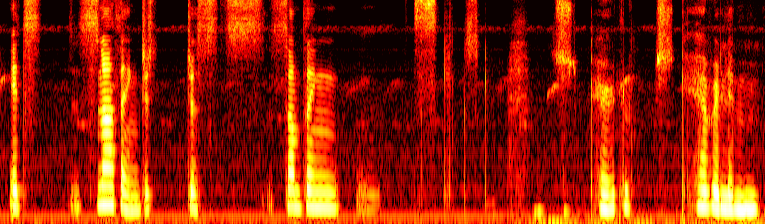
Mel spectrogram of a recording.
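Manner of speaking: acted halting sobby stammer, fading to whispers; slow, faltering, tearful voice. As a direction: break up the words as if fighting tears. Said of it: "the tears suddenly poured from my eyes out of control".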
